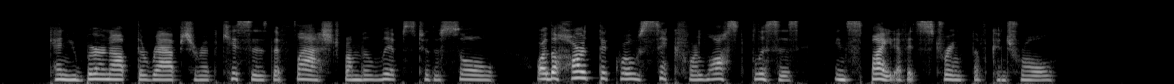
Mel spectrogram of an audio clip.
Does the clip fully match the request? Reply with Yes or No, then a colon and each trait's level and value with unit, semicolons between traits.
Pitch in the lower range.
No: high, 220 Hz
